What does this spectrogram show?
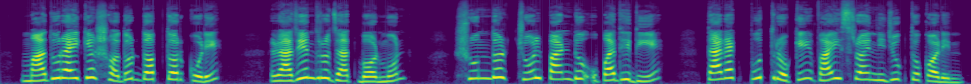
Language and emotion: Bengali, neutral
